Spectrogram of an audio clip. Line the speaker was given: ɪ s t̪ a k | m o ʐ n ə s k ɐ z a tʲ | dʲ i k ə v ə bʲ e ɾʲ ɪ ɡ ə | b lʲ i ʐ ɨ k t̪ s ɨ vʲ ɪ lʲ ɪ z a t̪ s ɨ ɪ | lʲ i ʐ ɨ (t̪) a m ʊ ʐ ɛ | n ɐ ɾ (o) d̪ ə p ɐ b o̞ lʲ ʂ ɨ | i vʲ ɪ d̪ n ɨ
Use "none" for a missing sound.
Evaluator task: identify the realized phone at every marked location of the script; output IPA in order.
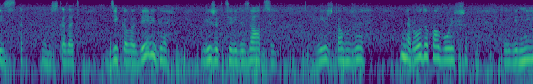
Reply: t̪, o

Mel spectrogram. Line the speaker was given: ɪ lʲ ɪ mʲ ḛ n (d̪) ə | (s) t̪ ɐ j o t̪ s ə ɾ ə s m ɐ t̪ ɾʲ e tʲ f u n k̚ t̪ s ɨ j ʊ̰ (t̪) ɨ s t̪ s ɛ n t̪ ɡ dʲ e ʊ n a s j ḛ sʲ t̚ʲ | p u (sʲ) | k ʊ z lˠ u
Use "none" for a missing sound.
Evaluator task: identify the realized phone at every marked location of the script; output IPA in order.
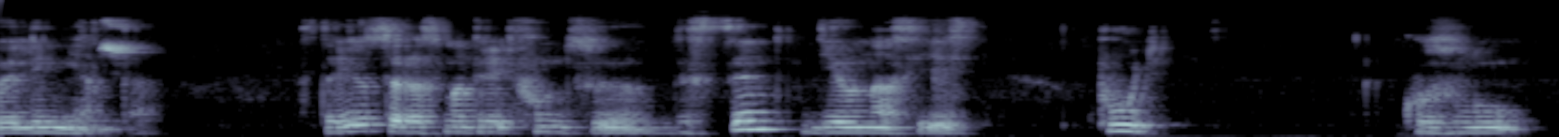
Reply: t̪, s, d̪, tʲ

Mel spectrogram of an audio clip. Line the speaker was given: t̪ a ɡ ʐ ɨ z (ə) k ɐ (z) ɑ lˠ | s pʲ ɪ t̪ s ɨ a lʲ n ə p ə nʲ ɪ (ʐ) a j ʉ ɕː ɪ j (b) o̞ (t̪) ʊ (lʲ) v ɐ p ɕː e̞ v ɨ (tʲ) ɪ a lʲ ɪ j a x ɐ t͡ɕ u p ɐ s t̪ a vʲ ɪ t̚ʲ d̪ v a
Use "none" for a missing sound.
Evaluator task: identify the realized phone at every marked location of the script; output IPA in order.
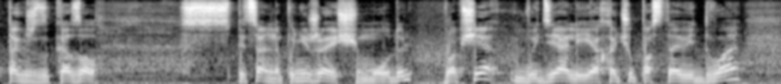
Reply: ə, z, ʐ, m, d̪, lʲ, dʲ

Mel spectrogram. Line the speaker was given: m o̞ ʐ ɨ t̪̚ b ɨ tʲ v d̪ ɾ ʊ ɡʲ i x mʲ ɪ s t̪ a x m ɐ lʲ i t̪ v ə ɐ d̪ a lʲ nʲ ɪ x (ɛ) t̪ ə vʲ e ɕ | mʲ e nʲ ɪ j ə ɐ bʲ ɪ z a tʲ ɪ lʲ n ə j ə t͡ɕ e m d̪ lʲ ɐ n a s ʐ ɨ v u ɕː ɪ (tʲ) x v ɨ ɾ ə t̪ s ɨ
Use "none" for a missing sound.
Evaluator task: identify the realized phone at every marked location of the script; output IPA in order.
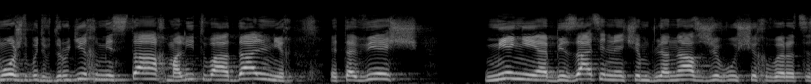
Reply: ɛ, none

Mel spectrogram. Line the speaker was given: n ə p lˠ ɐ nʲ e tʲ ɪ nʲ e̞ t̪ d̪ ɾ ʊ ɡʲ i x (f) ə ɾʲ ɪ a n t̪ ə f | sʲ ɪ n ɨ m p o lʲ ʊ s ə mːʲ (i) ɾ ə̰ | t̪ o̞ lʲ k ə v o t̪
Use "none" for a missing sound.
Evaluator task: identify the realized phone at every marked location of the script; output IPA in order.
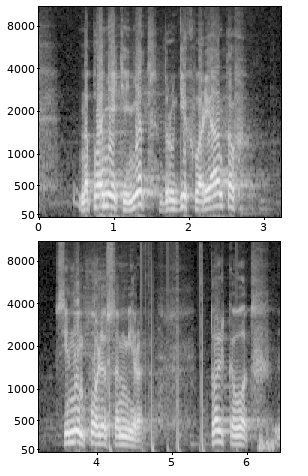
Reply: v, i

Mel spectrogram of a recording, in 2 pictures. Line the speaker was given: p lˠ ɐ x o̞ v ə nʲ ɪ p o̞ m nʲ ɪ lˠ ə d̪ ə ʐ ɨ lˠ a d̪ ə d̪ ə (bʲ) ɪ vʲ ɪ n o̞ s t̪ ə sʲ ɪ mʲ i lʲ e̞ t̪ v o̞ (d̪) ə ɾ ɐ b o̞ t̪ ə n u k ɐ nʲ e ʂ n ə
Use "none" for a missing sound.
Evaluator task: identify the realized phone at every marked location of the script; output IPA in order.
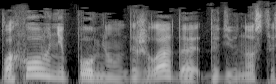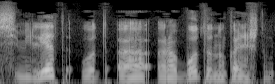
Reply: dʲ, t̪

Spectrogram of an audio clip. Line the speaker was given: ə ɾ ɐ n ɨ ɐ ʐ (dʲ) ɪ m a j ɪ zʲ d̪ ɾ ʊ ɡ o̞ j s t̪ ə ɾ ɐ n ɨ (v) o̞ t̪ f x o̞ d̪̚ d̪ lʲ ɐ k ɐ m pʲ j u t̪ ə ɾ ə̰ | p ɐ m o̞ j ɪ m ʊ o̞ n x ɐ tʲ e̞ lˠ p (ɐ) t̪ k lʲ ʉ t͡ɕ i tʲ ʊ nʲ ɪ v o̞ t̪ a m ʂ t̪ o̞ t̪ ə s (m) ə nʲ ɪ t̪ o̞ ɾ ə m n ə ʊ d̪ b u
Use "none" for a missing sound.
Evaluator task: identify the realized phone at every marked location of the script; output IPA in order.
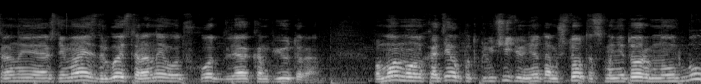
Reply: dʲ, v, ə, m

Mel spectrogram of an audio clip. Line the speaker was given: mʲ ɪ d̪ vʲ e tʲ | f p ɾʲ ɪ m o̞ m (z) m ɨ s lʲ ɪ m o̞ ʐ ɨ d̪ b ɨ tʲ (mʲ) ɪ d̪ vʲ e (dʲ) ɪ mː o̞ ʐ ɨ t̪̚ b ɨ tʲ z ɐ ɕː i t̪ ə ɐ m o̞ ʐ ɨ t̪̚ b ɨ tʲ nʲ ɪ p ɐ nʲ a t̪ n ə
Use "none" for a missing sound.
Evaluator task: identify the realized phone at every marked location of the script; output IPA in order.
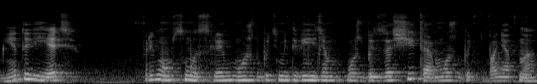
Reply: s, mʲ, dʲ

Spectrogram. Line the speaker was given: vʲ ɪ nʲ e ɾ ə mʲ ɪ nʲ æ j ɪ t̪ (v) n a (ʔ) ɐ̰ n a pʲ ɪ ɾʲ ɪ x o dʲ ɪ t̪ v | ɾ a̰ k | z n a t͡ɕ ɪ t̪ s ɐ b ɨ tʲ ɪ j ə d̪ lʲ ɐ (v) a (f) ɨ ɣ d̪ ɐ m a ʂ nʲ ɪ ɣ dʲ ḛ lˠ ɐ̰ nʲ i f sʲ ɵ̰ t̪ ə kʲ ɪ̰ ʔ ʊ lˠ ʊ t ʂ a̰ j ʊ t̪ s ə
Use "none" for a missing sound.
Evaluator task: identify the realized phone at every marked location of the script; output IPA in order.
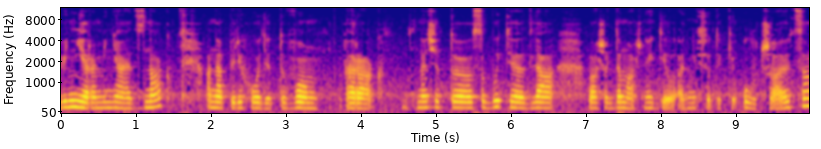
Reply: z, k, v, ʂ

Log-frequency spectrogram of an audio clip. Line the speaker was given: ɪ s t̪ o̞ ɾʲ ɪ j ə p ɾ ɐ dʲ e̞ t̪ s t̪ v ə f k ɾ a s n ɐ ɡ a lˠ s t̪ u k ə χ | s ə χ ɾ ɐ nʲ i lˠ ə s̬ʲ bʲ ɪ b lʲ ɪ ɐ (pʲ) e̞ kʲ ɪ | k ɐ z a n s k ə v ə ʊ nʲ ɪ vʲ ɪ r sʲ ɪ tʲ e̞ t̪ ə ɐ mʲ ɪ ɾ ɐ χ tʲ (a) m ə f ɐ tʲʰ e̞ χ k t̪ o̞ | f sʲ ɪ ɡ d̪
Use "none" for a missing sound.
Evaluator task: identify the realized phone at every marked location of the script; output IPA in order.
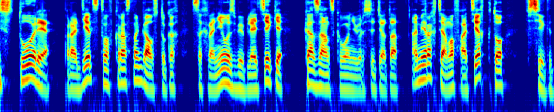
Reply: tʲ, a

